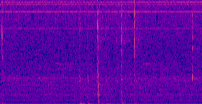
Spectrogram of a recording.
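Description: A few faint, scattered keystrokes on a computer keyboard, fixing a typo in a word, over a low steady hum.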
